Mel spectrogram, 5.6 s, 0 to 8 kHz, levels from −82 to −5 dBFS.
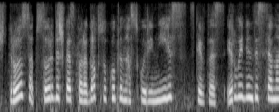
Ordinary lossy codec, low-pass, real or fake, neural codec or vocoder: AAC, 32 kbps; 7.2 kHz; fake; codec, 16 kHz in and 24 kHz out, 0.8 kbps, FocalCodec, streaming, 65536 codes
